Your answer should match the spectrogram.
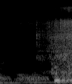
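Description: Sewing machine stitching a garment seam from the inside on a Shanghai-collar shirt, a short steady mechanical whir that rises in loudness near the end.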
